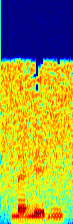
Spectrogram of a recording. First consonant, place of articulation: labial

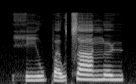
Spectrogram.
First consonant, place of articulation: glottal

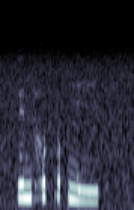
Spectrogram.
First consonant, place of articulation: velar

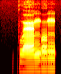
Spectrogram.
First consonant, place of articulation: velar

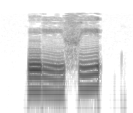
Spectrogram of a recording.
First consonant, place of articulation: velar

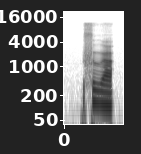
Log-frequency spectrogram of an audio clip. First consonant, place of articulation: alveolar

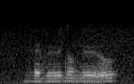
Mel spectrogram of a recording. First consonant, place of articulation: glottal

